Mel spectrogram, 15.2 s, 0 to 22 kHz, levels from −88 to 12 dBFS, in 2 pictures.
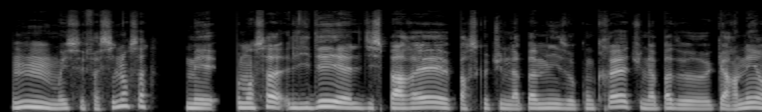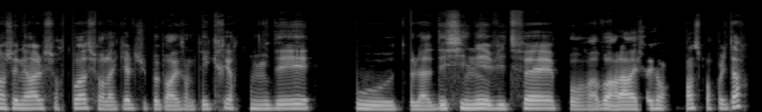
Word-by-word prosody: Mmh 180 -5 +4
oui, 150 +1 0
c'est 145 -2 -5
fascinant 135 - -1
ça. 205 -2 -1 0.4
Mais 155 -2 +2 0.2
comment 170 -1 +4
ça, 185 +2 +4
l'idée, 165 +6 +3
elle 165 -4 +5
disparaît 160 +2 +3
parce 145 -3 -4
que 155 - -6
tu 140 +2 -8
ne 145 - -2
l'as 130 -1 -1
pas 155 +3 +1
mise 155 -1 -1
au 140 - -1
concret? 185 +9 +1
Tu 180 -3 -10
n'as 140 -2 0
pas 155 +2 0
de 135 -2 -2
carnet 145 +6 +1
en 160 -2 +2
général 145 0 0
sur 140 -2 -11
toi, 155 +4 -1
sur 145 -4 -6
laquelle, 130 +3 -3
tu 140 - -13
peux 135 0 -4
par 125 -2 -1
exemple 125 +2 -6
décrire 145 +2 -5
ton 145 - -3
idée 145 +2 -1 0.4
ou 130 -4 -1
de 125 0 -8
la 120 0 -1
dessiner 140 +2 +1
vite 135 0 -4
fait 145 -2 +1
pour 125 -1 -5
avoir 135 -3 +2
la 130 - +5
référence 140 +3 -3
pour 150 -1 -8
plus 145 -1 -4
tard? 195 +4 +1
145 Hz, 200 wpm, -23 LUFS, 135-160 Hz, 0.4 s, elle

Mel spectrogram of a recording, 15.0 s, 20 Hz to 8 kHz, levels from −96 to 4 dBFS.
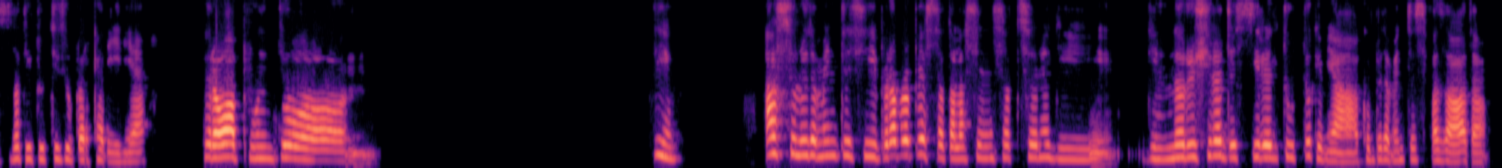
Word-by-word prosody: stati 200 +1 -6
tutti 195 +1 -8
super 190 -1 -3
carini, 160 -4 -8
eh. 165 - -4 0.6
Però 230 0 +10
appunto, 205 -5 +2
mhmm 280 -2 -16 2.8
Sì. 245 -6 -2 0.9
Assolutamente 265 -3 +1
sì, 240 0 -5
però 230 +4 +3
proprio 265 +2 +3
è - - -1
stata 220 -5 -3
la 205 0 -1
sensazione 220 +2 -6
di 195 +8 -9 0.4
di 200 - -6
non 205 +4 0
riuscire 235 +3 -1
a - - +2
gestire 225 0 -1
il 215 -2 +2
tutto 230 +2 -7
che 210 -5 -5
mi 165 -1 -7
ha 155 0 0
completamente 190 0 -8
sfasata. 170 -3 0
215 Hz, 120 wpm, -24 LUFS, 190-235 Hz, 2.8 s, Però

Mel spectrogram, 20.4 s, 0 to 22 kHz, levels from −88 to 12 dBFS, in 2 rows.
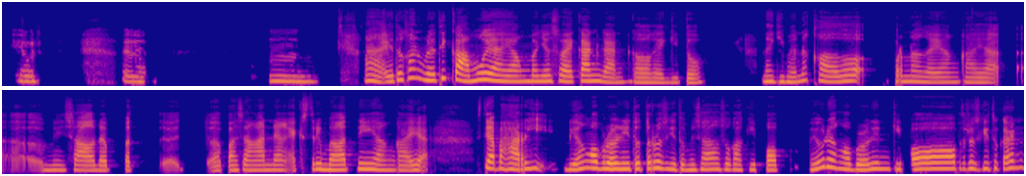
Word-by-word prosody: Yaudah, 250 -2 -4 0.8
mhm. 240 -2 -6 1.2
Mmm, 250 -2 -3 0.5
nah, 280 -2 +2
itu 310 +6 +1
kan 410 - +1
berarti 300 +6 +3
kamu 290 -1 +6
ya - - +5
yang 250 0 0
menyesuaikan 255 0 +1
kan 215 -2 -2
kalau 210 -2 -2
kayak 200 -1 -5
gitu. 205 -1 -7 0.7
Nah, 250 - +1
gimana 235 +3 -1
kalau 260 0 0 0.4
pernah 250 -1 -3
nggak 220 -2 -4
yang 220 0 -8
kayak, 215 -2 -6 0.2
eee, - - -16
misal 220 0 -2
dapet, 215 -1 -5 0.3
eee, 205 - -11
pasangan 225 0 -2
yang 230 -1 -3
ekstrim 260 -1 -2
banget 235 +1 +2
nih, 265 0 +4
yang 230 -1 -3
kayak 220 +1 -2 0.5
setiap 295 -3 +4
hari 270 +4 +1
dia 245 +1 +3
ngobrolin 280 -4 +6
itu 270 0 +3
terus 295 +3 +3
gitu, 255 -2 0
misalnya 250 +1 -1
suka 245 -1 -1
K-Pop, 230 -2 -1 0.3
ya 255 - +2
udah 355 -1 +4
ngobrolin 260 +1 +1
K-Pop 270 +3 +5
terus 285 +1 -1
gitu 280 +1 -3
kan? 305 +3 +2
250 Hz, 145 wpm, -22 LUFS, 230-270 Hz, 1.2 s, kamu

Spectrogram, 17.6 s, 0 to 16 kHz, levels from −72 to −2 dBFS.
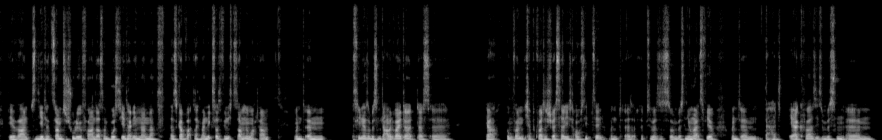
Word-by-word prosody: Wir 95 -1 +2
waren 90 -1 +2
sind 100 +2 +2
jeden 105 +1 +5
Tag 100 -2 0
zusammen 100 -1 +3
zur 100 +1 0
Schule 105 0 +2
gefahren, 95 -2 0
saßen 95 +3 +1
im - - -2
Bus 105 -1 +2
jeden 105 0 +3
Tag 110 - +3
nebeneinander. 95 0 +2 0.2
Es 95 0 0
gab, 105 -3 +3
sage 100 0 -2
ich 100 - -3
mal, 100 -2 0
nichts, 110 +2 +1
was 110 -2 0
wir 105 - +1
nicht 105 -1 -2
zusammen 100 +2 +1
gemacht 95 -2 -2
haben. 95 +6 -2 0.4
Und, 100 -1 0
ähm, 95 -1 +2 0.5
es 95 - -3
ging 110 +1 +1
ja 110 - +4
so 110 - +1
'n - - -1
bisschen 100 +1 0
damit 90 +4 +1
weiter, 110 -1 +4
dass, 95 0 -1
äh, 90 -1 -3 0.8
ja, 90 +1 0
irgendwann 110 0 0
ich - - -2
habe 100 -1 -5
quasi 100 -1 +2
'ne - - +2
Schwester, 100 +3 +3
die 105 - +3
ist 100 -1 -3
auch 105 0 -1
17 115 +3 -3
und, 95 -3 -5
äh, - - -3 0.2
beziehungsweise 90 -2 -4
ist 85 0 -2
so 90 - -2
'n 90 - -2
bisschen 95 +2 -1
jünger 105 +3 +4
als 100 0 -2
wir 105 -1 +2 0.3
und, 100 0 0
ähm, 90 -1 -2
da 90 +1 -6
hat 100 -2 -4
er 95 +2 +4
quasi 110 +1 -2
so 100 -1 -5
'n 95 - -1
bisschen, 100 0 +1
ähm, 90 0 -1
100 Hz, 240 wpm, -26 LUFS, 95-105 Hz, 0.8 s, jeden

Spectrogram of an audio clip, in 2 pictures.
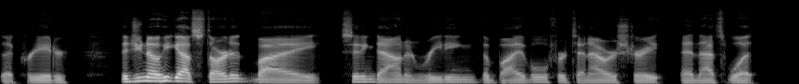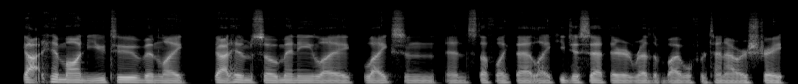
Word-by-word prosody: the 80 -2 -3
creator? 100 -1 -2 0.5
Did 130 +2 +4
you 160 - +6
know 160 -2 +10
he 170 +2 +7
got 145 -5 +9
started 130 +2 +3
by 100 -4 +3 0.2
sitting 125 0 0
down 110 0 +2
and 95 -3 -6
reading 110 +1 -3
the 105 -1 -3
Bible 100 +4 -2
for 105 -2 -5
10 95 0 -5
hours 100 0 0
straight, 105 +1 -2 0.2
and 95 -1 -2
that's 95 +1 -2
what 100 -3 -1 0.7
got - - +3
him 115 -4 -1
on 105 -2 +1
YouTube 100 +2 -1
and, 90 -1 -3
like, 90 -4 -2 0.3
got - - +3
him 105 -2 -1
so 95 +1 0
many, 95 -1 -2
like, 85 -2 -2
likes 90 0 -3
and 90 -1 -8
and 85 -1 -7
stuff 90 0 -6
like 90 +2 -5
that 85 -1 -2
like 90 0 -5
he 100 - -5
just 90 +1 -3
sat 95 -2 -1
there 90 -1 -1
and 85 - -4
read 85 0 -3
the 85 - -8
Bible 80 +1 -4
for 80 -1 -12
ten 85 +1 -6
hours 80 +1 -2
straight 85 -1 -1
95 Hz, 195 wpm, -24 LUFS, 90-105 Hz, 0.7 s, know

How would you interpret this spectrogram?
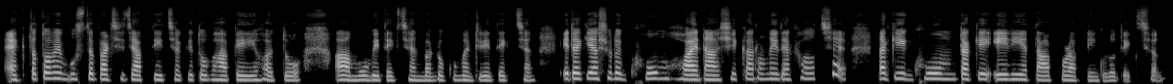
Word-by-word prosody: একটা 220 +4 -2
তো - - -3
আমি 275 0 +2
বুঝতে 250 +1 -1
পারছি 235 0 +2
যে, 225 - +3
আপনি 210 - -15
ইচ্ছাকৃতভাবেই 215 -1 -2
হয়তো 195 -3 -3 0.5
আ - - +8 0.2
মুভি 205 0 0
দেখছেন 195 +2 -3
বা, - - 0
ডকুমেন্টারি 195 -1 -4
দেখছেন। 195 -1 -4 0.4
এটা 270 - +6
কি - - -1
আসলে 275 0 0 0.2
ঘুম 265 +1 -1 0.2
হয় 225 -2 +8
না 220 - +7 0.2
সে 250 - -2
কারণেই 250 +1 0
দেখা 265 +4 -7
হচ্ছে? 465 - -2 0.4
নাকি 270 +1 +3 0.2
ঘুমটাকে 250 -2 +2 0.2
এড়িয়ে 235 -1 +2
তারপর 200 +1 0
আপনি 185 0 -15
এগুলো 175 +1 -8
দেখছেন? - - -7
225 Hz, 165 wpm, -24 LUFS, 200-255 Hz, 0.5 s, আ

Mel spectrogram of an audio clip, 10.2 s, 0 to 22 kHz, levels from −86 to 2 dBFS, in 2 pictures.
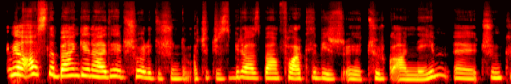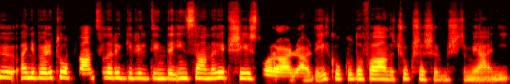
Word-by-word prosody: Ya, 355 -2 +10
aslında 360 -3 +3
ben 310 +2 +7
genelde 285 -4 +4
hep 275 -3 -4
şöyle 240 -5 -1
düşündüm 195 +1 -8
açıkçası, 200 0 -9
biraz 230 -3 0
ben 215 -1 +3
farklı 215 +1 +1
bir, 195 -2 -4
eee, 180 -2 -4
Türk 195 0 -6
anneyim. 175 - -2
Eee, 205 -1 -3
çünkü, 235 +1 -3
hani, 225 0 -1
böyle 225 +1 +2
toplantılara 225 -1 +1
girildiğinde 205 -2 -4
insanlar 210 +1 0
hep 235 -1 +2
şeyi 215 -1 -1
sorarlardı, 155 -6 +1
ilkokulda 185 0 -4
falan 180 -1 +3
da - - -6
çok 185 +3 -9
şaşırmıştım, 155 - -8
yani, - - -5
"Y - - -10
210 Hz, 190 wpm, -24 LUFS, 185-230 Hz, -, Ya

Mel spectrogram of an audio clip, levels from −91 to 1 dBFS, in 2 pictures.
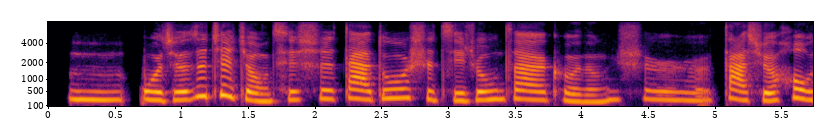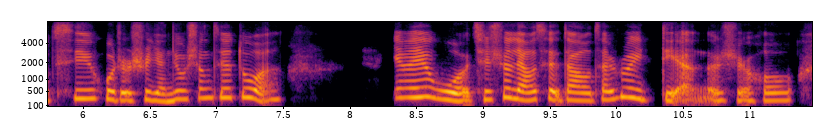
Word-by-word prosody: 嗯， 245 -1 -2
我 245 -1 +3
觉 240 +2 +2
得 345 +1 +3
这 370 0 +3
种 235 -8 +1
其 215 +4 -3
实 270 +2 -3
大 265 -1 +4
多 285 +3 -1
是 265 -3 -4
集 225 -1 -2
中 245 +4 +1
在 260 -2 +2
可 220 -4 -3
能 190 +5 -4
是 245 -2 -6
大 265 -3 +4
学 230 -2 +2
后 275 +1 +1
期 275 +3 -3
或 265 -2 0
者 225 -1 +2
是 235 +3 -1
研 215 -3 0
究 260 +3 -1
生 295 +3 -5
阶 305 0 -1
段。 265 -5 -1 0.8
因 300 - -2
为 310 +1 +4
我 245 -8 +4
其 250 - -3
实 310 +5 0
了 245 -4 +4
解 255 0 +2
到 230 -2 +1
在 220 +3 -3
瑞 295 +2 +1
典 270 - 0
的 270 - -3
时 225 0 -4
候， 225 +1 -3
250 Hz, 225 characters per minute, -21 LUFS, 235-275 Hz, 0.8 s, 大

